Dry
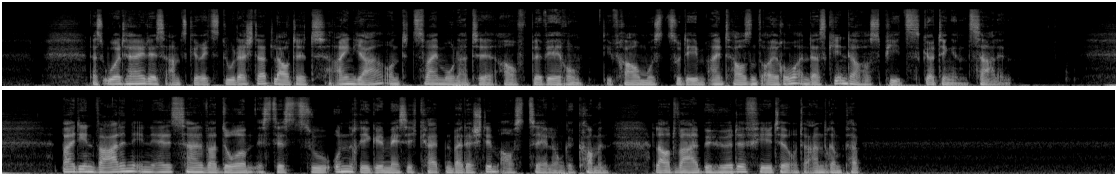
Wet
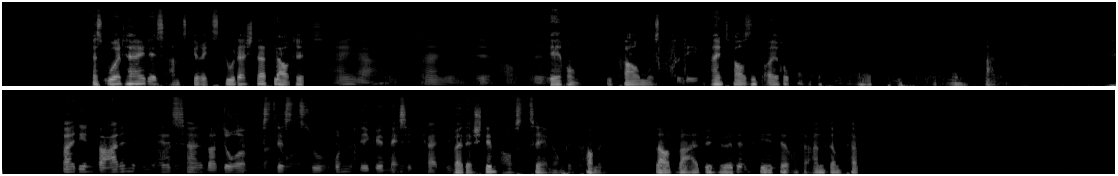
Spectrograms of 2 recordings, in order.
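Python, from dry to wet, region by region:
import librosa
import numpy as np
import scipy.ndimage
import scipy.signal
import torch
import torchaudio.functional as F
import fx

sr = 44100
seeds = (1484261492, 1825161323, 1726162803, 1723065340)

y = fx.chain(x, sr, fx.spec_blur(span_ms=142.0),
    fx.highpass(hz=140.0, slope=24),
    fx.echo_single(ms=306, db=-12.0), at=(3.01, 5.49))
y = fx.chain(y, sr, fx.cvsd(bps=64000),
    fx.cabinet(low_hz=350.0, low_slope=12, high_hz=2600.0, hz=(550.0, 920.0, 1700.0), db=(-4, 8, -5)),
    fx.pre_swell(db_per_s=25.0), at=(6.56, 7.02))
y = fx.chain(y, sr, fx.cheby1_lowpass(hz=600.0, order=6),
    fx.over_compress(threshold_db=-32.0, ratio=-0.5), at=(7.86, 9.85))
y = fx.chain(y, sr, fx.highpass(hz=300.0, slope=12),
    fx.echo_single(ms=549, db=-14.0), at=(11.14, 15.66))
y = fx.chain(y, sr, fx.lowpass(hz=1300.0, slope=12),
    fx.hum_notches(base_hz=60, count=7), at=(16.82, 19.0))
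y = fx.dereverb_blind(y, sr, rt60_s=1.3)
y = fx.dynamic_eq(y, sr, hz=6600.0, q=2.2, threshold_db=-42.0, ratio=4.0, max_db=3)
y = fx.upward_expand(y, sr, threshold_db=-38.0, expansion=2.5)
y = y * librosa.db_to_amplitude(-4.5)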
